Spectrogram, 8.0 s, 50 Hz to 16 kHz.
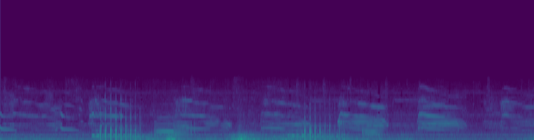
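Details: At a New Zealand nest site at 7:42 pm on 27 January 2021, royal albatrosses fight. Several birds give overlapping harsh, nasal, wavering calls and rapid rattling bursts over steady low wind rumble, while a female defends her nest and chick.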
